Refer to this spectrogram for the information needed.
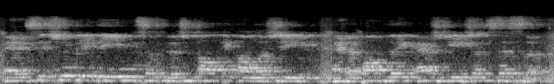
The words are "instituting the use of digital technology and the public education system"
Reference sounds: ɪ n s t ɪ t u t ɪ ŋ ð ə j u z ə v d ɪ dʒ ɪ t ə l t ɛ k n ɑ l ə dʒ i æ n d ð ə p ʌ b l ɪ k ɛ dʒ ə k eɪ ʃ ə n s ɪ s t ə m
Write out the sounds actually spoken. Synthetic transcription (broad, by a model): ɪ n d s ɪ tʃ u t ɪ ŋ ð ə j u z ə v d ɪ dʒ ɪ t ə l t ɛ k ɑ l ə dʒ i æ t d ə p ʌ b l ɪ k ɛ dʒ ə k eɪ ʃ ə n s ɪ s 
